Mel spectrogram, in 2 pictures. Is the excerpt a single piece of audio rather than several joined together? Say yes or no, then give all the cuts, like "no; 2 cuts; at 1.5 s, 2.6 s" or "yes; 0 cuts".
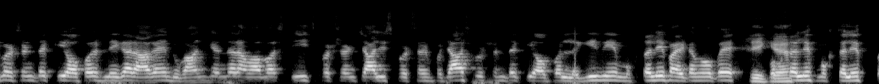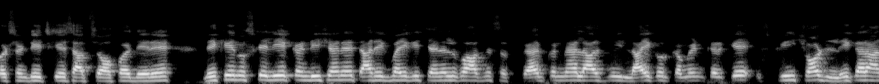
yes; 0 cuts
